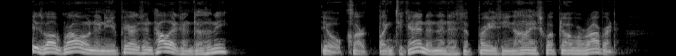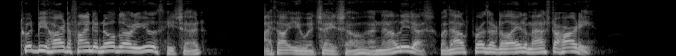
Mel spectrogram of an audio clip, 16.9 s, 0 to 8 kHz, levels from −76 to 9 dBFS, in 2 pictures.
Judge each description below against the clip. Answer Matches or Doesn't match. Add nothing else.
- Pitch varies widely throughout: Matches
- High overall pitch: Doesn't match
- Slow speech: Doesn't match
